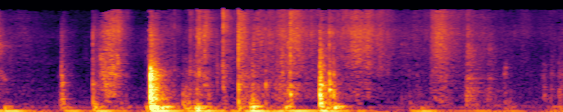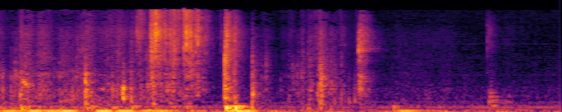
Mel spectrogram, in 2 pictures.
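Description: Trading cards and a foil card pack being handled on a tabletop: an irregular run of clicks, taps and crinkly rustling, with two sharper knocks about a second in and near six seconds.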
